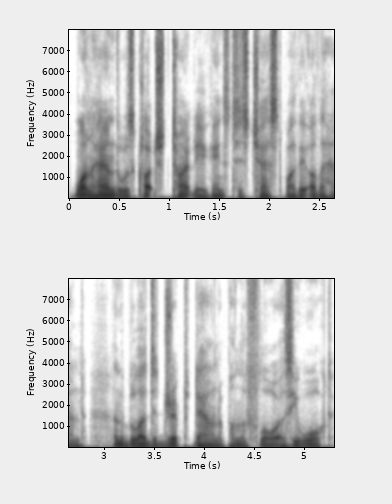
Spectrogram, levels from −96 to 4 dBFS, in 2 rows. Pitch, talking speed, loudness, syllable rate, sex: 95 Hz, 250 wpm, -21 LUFS, 6.1 syllables/s, male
